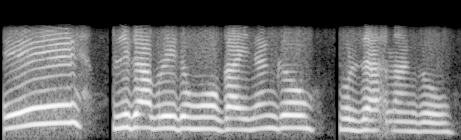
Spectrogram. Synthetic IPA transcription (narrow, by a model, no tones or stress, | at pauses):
eziɡabɾiduŋɔɡajnaŋɡɯwbuɾzanaŋɡɯw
